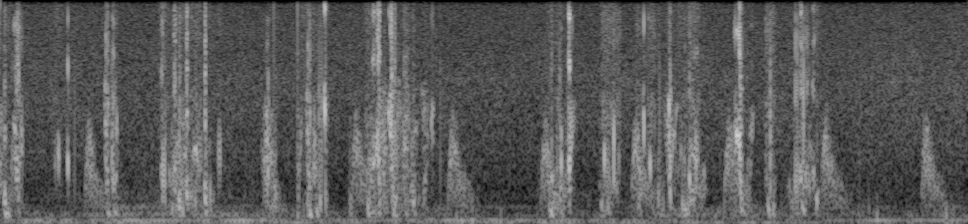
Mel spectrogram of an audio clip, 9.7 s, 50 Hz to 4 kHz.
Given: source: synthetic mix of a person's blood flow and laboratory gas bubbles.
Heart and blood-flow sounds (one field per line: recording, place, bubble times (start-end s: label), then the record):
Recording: Doppler ultrasound of blood flow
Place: subclavian vein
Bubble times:
0.00-0.25 s: bubbles
0.52-0.72 s: bubbles
1.03-1.21 s: bubbles
1.58-2.23 s: bubbles
2.60-2.79 s: bubbles
2.98-3.31 s: bubbles
3.48-3.54 s: bubbles
3.64-4.35 s: bubbles
5.45-5.77 s: bubbles
5.98-6.21 s: bubbles
6.35-7.08 s: bubbles
7.33-7.54 s: bubbles
7.64-7.78 s: bubbles
7.83-8.22 s: bubbles
From the record:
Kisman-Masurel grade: 333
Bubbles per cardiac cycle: rolling drumbeat, 9 or more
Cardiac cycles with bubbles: 50 to 99%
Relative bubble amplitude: loud (0.450 to 0.775)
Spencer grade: 3 (all of the cardiac periods contain showers or single bubble signals, but not dominating or overriding the cardiac motion signals)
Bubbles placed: anywhere in the cardiac cycle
